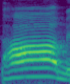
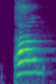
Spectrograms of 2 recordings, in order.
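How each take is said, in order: First: The vowel is held long. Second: The vowel is kept short. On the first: It means the chestnut you eat. "이렇게 길게 발음하면 먹는 밤이 되고" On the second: It means the dark night. "이렇게 짧게 발음하면은 깜깜한 밤이 되거든"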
